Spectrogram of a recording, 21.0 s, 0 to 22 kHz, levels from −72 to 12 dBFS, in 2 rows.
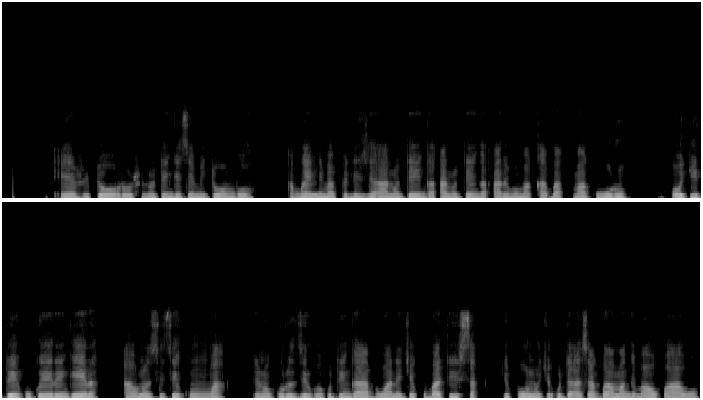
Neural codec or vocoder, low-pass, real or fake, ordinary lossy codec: none; 9.9 kHz; real; Opus, 24 kbps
